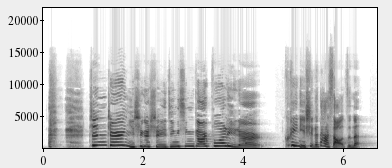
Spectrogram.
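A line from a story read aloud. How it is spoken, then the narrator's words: Laughing. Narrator (Chinese): 李纨笑道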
